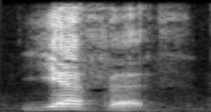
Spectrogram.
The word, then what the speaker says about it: Japheth: Now the word Japheth is 3315 in Strong's Concordance and is pronounced Japheth.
